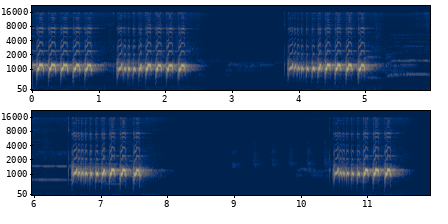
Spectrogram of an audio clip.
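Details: Tumpang Sari song of a zebra dove, a style used to lure other birds into singing: five quick bursts of bubbling, stuttered coos, each lasting about a second, with a faint thin tone between the middle phrases.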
